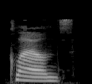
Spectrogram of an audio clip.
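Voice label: "clowns", English, British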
